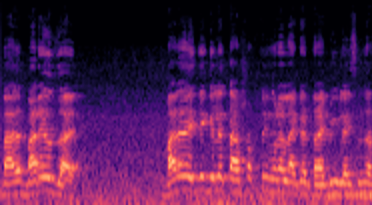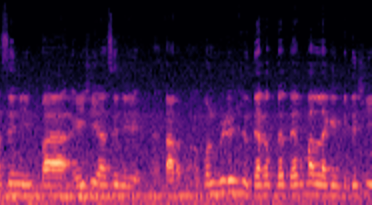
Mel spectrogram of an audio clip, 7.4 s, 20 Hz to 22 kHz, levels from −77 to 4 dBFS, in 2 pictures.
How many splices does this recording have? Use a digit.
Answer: 0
